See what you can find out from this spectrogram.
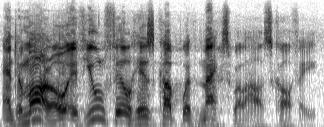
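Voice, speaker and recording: Highly animated vintage radio pitchman. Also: normal speed. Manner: emphatic, salesmanlike. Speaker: commercial announcer. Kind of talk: 1950s radio ad read.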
